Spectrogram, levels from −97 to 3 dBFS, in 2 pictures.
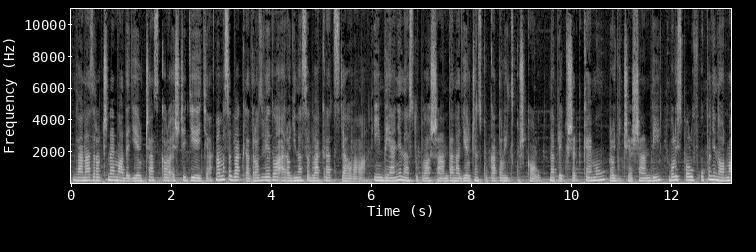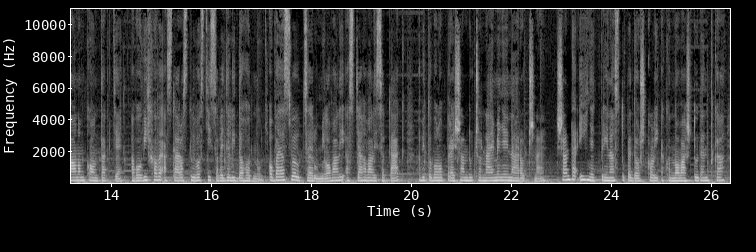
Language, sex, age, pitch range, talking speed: Slovak, female, 30-49, 165-190 Hz, 155 wpm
